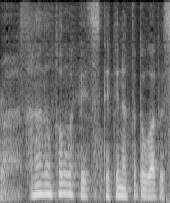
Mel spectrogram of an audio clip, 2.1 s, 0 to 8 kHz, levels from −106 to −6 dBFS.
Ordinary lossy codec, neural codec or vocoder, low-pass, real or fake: none; codec, 16 kHz, 0.5 kbps, FunCodec, trained on LibriTTS, 25 frames a second; none; fake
